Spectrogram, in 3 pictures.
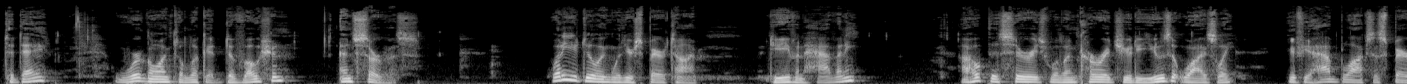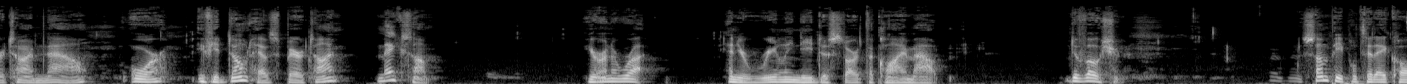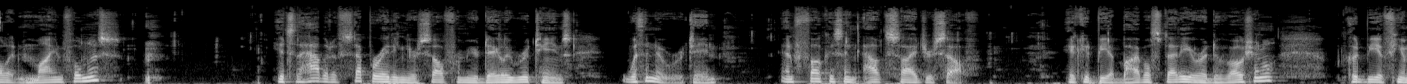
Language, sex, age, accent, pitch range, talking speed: English, male, 60-79, American, 95-135 Hz, 145 wpm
